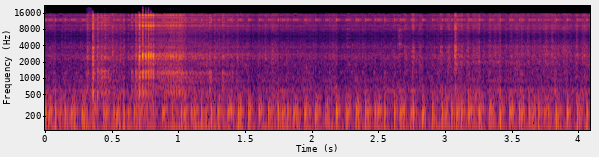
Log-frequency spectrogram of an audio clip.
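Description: A dual-sport motorcycle engine runs loud and steady, a continuous low rumble with some clatter and rattle throughout, close by.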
